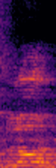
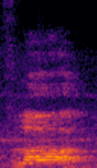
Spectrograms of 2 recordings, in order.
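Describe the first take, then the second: First: The vowel is an 'oh' sound. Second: The vowel is an 'ow' sound. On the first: The speaker calls it wrong. "फ्लोर बिल्कुल गलत लफ्ज है" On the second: The speaker calls it right. "जिस तरह फ्लावर होता है"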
